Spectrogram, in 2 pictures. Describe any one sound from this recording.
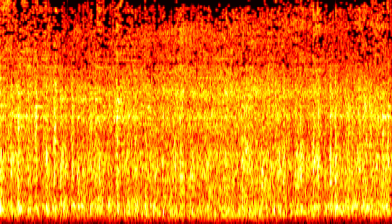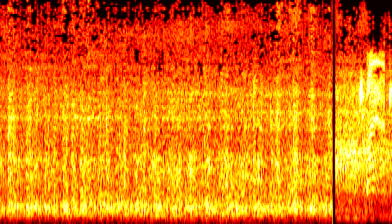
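Loaded freight cars rumble and clatter steadily along the rails close by.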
